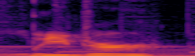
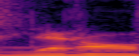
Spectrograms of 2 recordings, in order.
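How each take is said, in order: First: The name sounds like the word 'leader'. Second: The name sounds like the word 'litter'. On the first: The speaker calls it wrong. "some people may pronounce it Leader" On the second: The speaker calls it right. "It's Litter, from what I understand"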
